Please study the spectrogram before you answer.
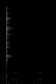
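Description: A single short, bright tap on the metal grille and body of an Alvoxcon A700 USB condenser microphone. It is a quick, high-pitched click that fades almost at once. The microphone's grille, body and bands are all metal.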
